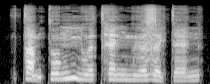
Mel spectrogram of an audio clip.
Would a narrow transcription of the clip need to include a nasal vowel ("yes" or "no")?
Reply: no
